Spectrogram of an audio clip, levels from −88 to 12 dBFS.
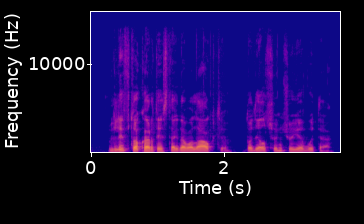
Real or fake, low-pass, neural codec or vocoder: real; 14.4 kHz; none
